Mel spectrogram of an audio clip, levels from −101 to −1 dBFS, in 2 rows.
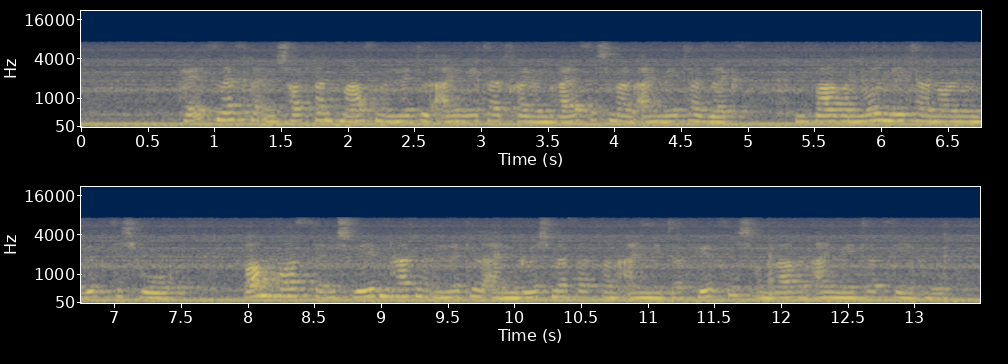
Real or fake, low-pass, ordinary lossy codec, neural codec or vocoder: real; 7.2 kHz; none; none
